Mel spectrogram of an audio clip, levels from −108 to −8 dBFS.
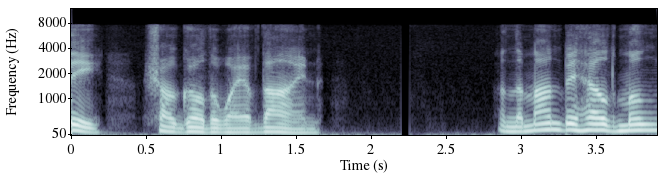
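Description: At 2.20 s, packet loss on an ADPCM call cuts a 60 ms blank band into the spectrogram; the desynchronised decoder then recovers unevenly until 2.42 s.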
